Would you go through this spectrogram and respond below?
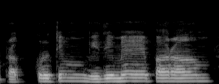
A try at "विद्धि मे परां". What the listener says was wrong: ఒక్కటి కొంచెం మిస్టేక్. మీరు విధిమే పరాం అన్నారు, అది విధిమే అని చదవద్దు. అది కింద దావత్తు ఉంది కదా ప్రభు, దాన్ని ఒత్తి పలకాలి. విద్ధిమే పరాం. ప్రకృతిం విద్ధిమే పరాం.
